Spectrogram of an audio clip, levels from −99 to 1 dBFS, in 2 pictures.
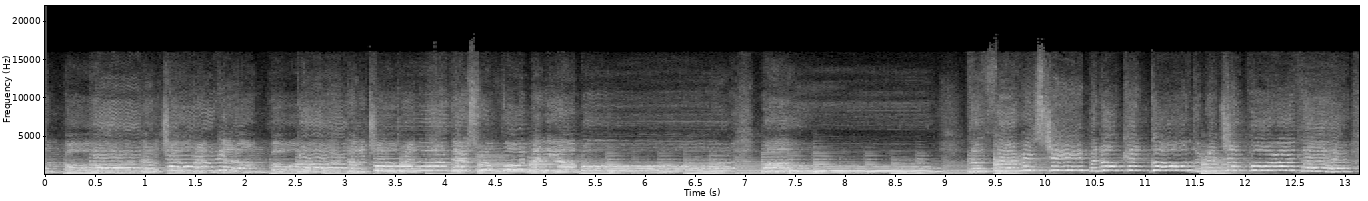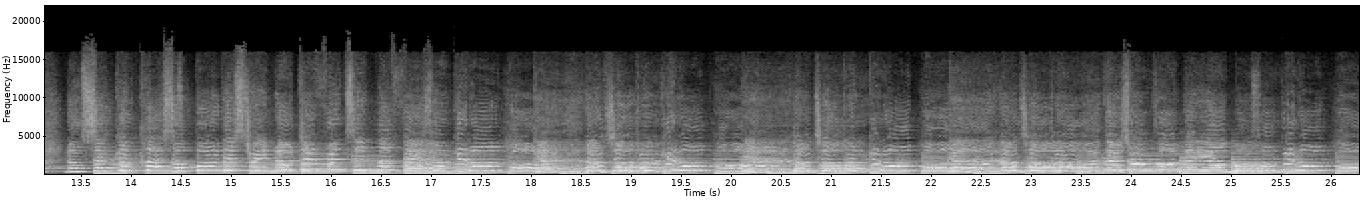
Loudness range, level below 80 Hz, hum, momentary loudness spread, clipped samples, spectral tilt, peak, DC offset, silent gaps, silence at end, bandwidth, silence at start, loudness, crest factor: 1 LU; -38 dBFS; none; 3 LU; under 0.1%; -5.5 dB/octave; -2 dBFS; under 0.1%; none; 0 s; 15.5 kHz; 0 s; -15 LUFS; 14 dB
